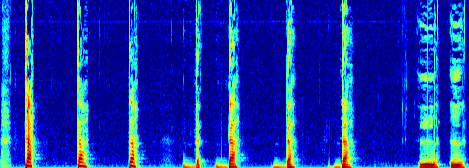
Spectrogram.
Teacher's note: c'est la langue qui frappe donc le derrière des dents supérieures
